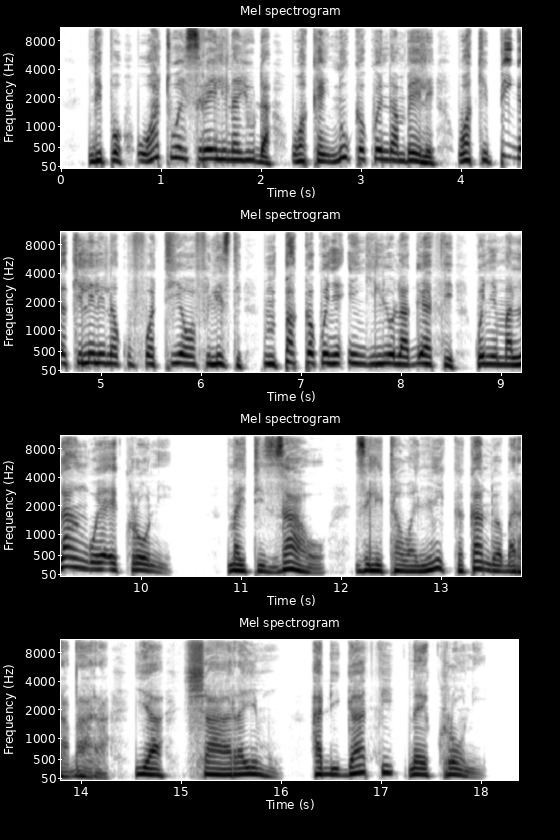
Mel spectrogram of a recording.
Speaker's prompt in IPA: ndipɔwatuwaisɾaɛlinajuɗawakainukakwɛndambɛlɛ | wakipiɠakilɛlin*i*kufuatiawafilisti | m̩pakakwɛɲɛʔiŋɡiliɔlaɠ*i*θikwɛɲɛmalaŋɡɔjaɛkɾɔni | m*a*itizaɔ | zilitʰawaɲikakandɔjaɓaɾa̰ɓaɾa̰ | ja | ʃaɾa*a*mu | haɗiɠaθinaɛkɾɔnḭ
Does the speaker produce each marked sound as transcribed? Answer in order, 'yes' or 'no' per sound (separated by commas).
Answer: no, no, yes, no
